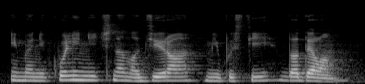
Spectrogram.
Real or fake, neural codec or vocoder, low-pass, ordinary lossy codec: real; none; none; none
